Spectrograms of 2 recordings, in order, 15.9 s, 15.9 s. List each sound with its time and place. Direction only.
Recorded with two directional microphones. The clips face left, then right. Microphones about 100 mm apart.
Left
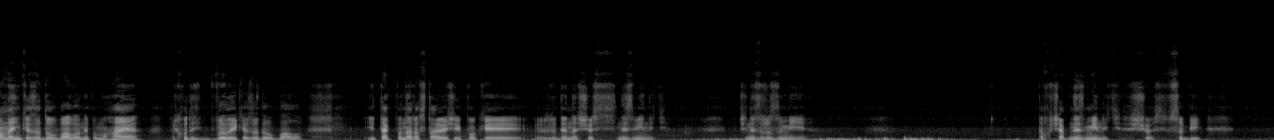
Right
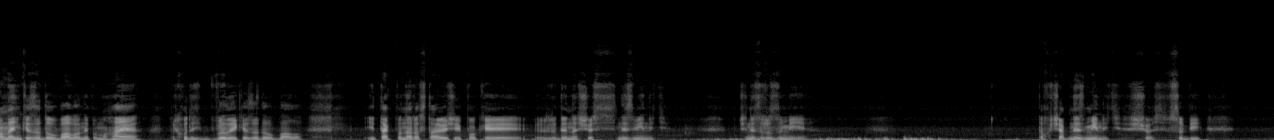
0.0 s a man's voice: 20° left (ahead or behind)
13.0 s speech: 20° left (ahead or behind)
